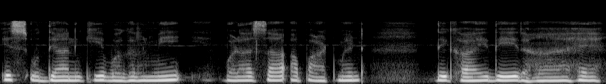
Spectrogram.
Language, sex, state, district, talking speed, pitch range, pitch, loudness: Hindi, female, Jharkhand, Ranchi, 120 wpm, 175-195 Hz, 185 Hz, -15 LUFS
